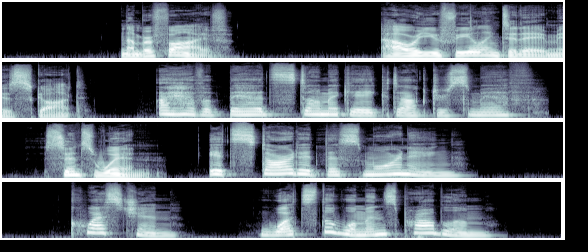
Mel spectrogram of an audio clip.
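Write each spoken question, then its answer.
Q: What's the woman's problem?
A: She has a bad stomach ache.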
